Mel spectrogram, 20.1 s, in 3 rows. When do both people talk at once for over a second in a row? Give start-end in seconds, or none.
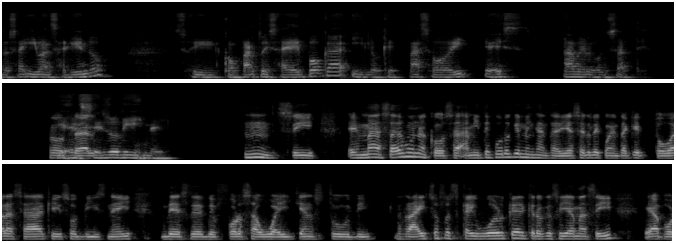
none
